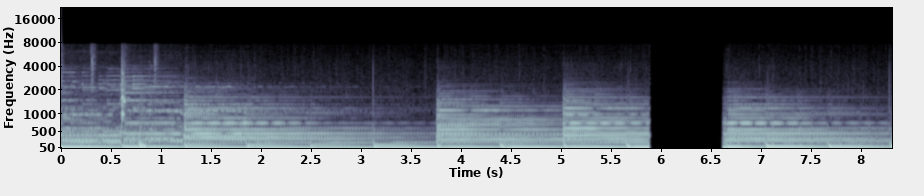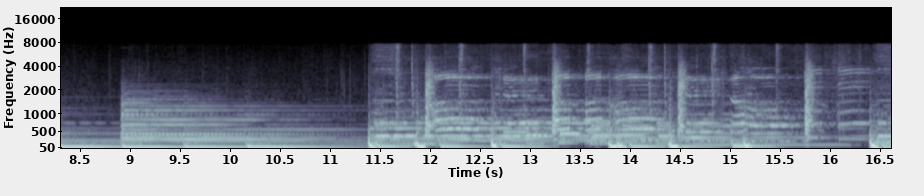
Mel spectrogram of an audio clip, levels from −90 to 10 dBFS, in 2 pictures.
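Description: The audio passes through a call codec, with nothing above 8 kHz, consistent with G.722. From 5.88 to 6.67 s there is a long network dropout. The last sound is drawn out into a fading buzz or hiss, silence follows, and about 0.6 s is likely lost. Then comes a jitter buffer speed-up from 7.11 to 11.65 s. The audio runs 3% fast at unchanged pitch, as short pieces are trimmed to shed about a tenth of a second of delay.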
